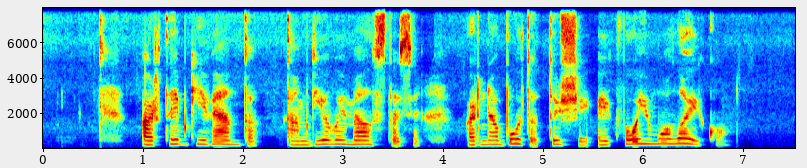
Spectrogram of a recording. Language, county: Lithuanian, Marijampolė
